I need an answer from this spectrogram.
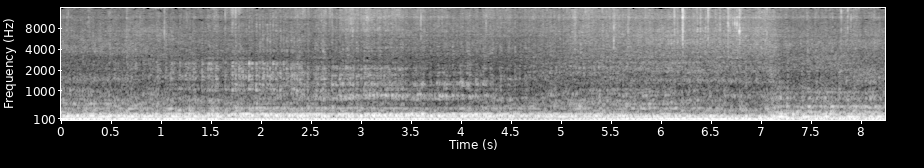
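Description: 1969 Chevrolet Camaro's engine idling steadily, a deep even rumble.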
